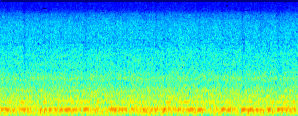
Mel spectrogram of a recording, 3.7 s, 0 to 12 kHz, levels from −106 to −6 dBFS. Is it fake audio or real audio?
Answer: real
